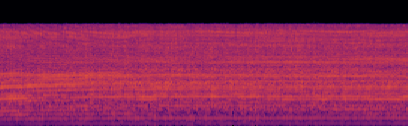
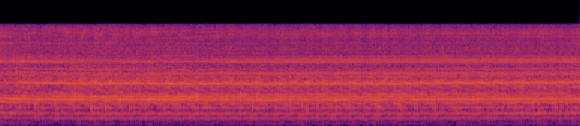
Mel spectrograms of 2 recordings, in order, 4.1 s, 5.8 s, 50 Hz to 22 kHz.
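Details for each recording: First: Homelite Mighty Lite 26B two-stroke blower bought from a garage sale and said to be non-running, just fitted with a new aftermarket carburetor: steady high-pitched buzzy drone at fast revs, a touch thin and raspy; sounds slightly lean before carb screw adjustment. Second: Homelite Mighty Lite 26B two-stroke blower from a garage sale, which had not been running, fitted with a new aftermarket carburetor and adjusted after sounding slightly lean: steady, high, even scream at wide open throttle, no surging; normal WOT running.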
